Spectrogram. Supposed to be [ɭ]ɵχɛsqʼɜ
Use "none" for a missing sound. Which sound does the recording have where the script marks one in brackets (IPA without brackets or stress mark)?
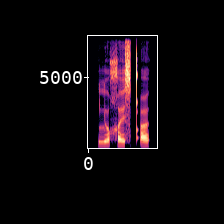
l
